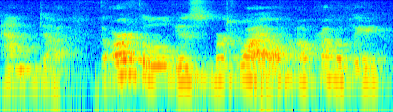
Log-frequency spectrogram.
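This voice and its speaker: A woman's voice: mid-range voice, fairly even intonation, measured pace. A woman leading a full moon meditation group, talking reflectively to a live audience and meandering with many fillers. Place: meeting room with audience. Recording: echoey room, far from mic.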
